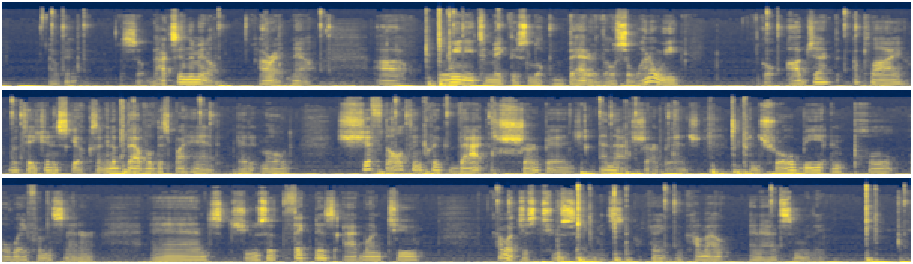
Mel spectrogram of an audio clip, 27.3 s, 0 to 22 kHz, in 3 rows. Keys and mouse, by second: 4.4 ctrl+s, 10.3 Tab, 13.0-14.8 drag, 15.5 click, 16.4 ctrl+b, 24.0 a, 24.4 Tab, 26.0-27.2 drag, 26.9 a.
